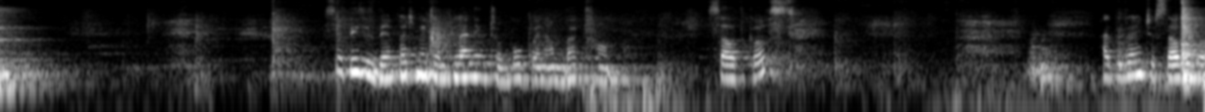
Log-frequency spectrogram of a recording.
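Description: A man's footsteps tap on a tiled floor.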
